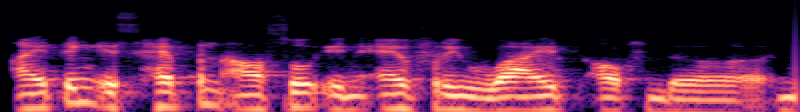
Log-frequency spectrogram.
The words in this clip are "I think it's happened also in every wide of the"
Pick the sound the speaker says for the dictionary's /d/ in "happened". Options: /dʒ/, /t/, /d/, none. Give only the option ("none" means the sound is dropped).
none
